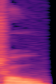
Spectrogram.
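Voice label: "chou4", Chinese; Cours-de-Chinois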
